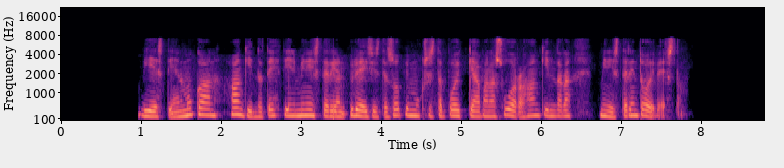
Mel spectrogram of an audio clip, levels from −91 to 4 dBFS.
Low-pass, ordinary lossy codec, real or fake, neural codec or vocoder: 7.2 kHz; AAC, 48 kbps; real; none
